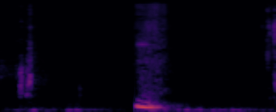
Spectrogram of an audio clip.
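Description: Playing cards rustle as a hand handles them.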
